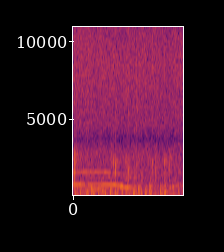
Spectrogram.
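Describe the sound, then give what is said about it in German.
Surfers bang their hands on their boards at the Eisbach river wave in Munich, a rapid run of many sharp knocks over a constant rush of water. “Bei solchen Tricks hauen die Surfer auf ihre Bretter.”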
